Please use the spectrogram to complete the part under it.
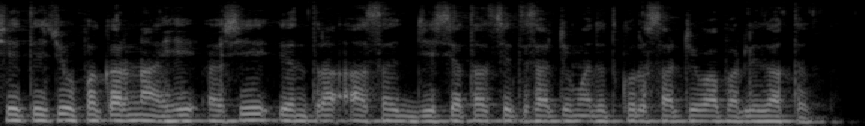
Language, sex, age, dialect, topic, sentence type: Marathi, male, 18-24, Southern Konkan, agriculture, statement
